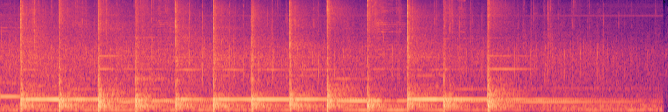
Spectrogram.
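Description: Scuba tanks bounced on a hard floor one after another, about two knocks a second, each tank ringing with its own pitch so that the run makes a simple tune. Each tank's pitch is set by how much air is in it: the higher the pitch, the fuller the tank. The last ring, near the end of the run, fades out.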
